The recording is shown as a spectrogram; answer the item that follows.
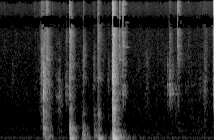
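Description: A quick series of five or six dull knocks and thumps, the loudest a little past two seconds in, over a faint steady hum.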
